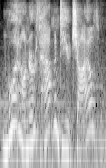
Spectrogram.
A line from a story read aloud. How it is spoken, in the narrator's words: Mom screamed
